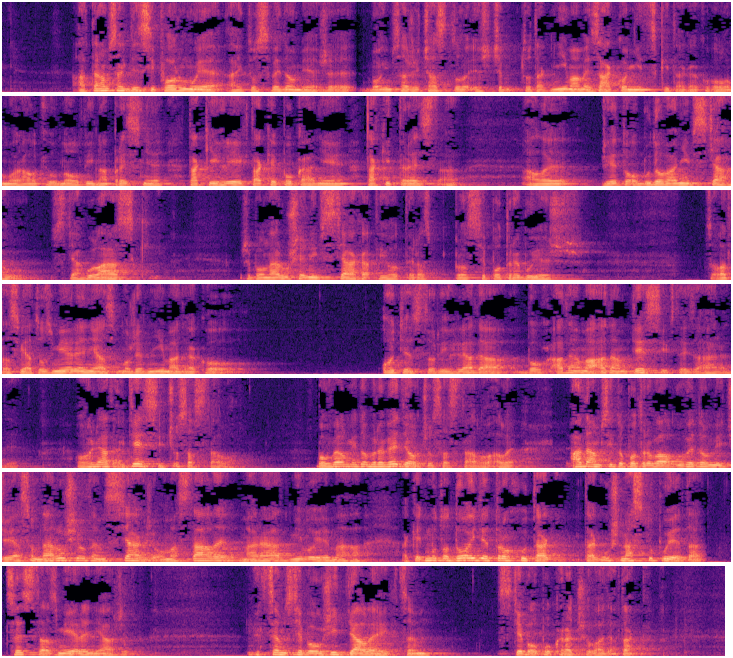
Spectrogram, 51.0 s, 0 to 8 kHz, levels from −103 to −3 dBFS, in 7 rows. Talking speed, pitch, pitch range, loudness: 150 wpm, 135 Hz, 125-150 Hz, -25 LUFS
